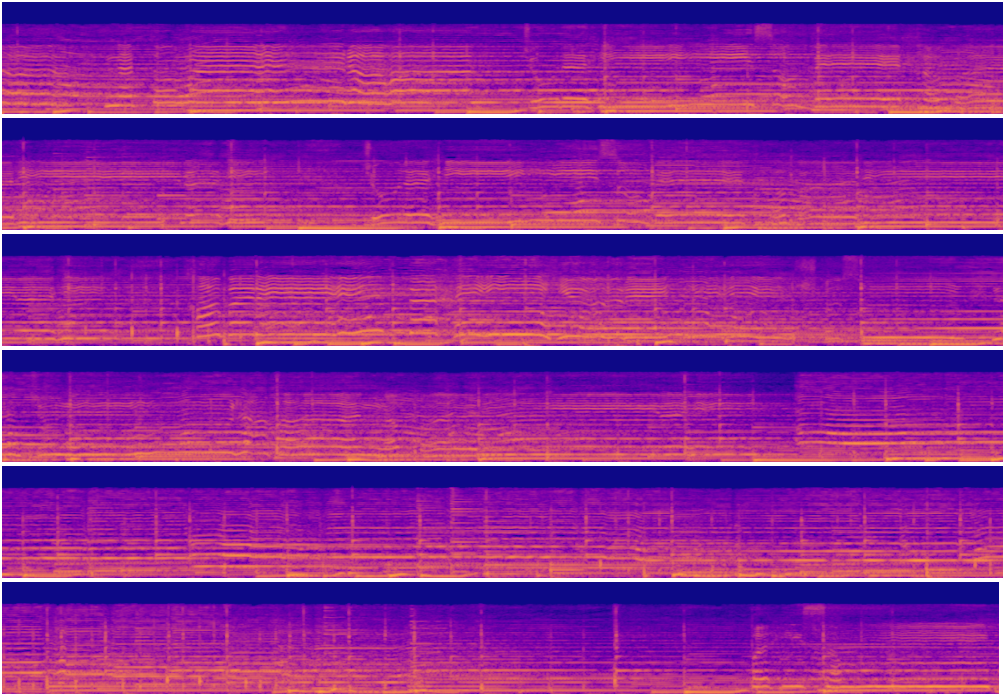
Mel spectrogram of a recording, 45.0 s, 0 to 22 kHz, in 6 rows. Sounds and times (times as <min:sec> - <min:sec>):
Carnatic music: 0:00.0 - 0:45.0.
